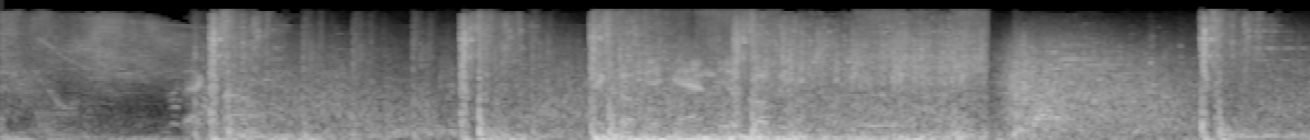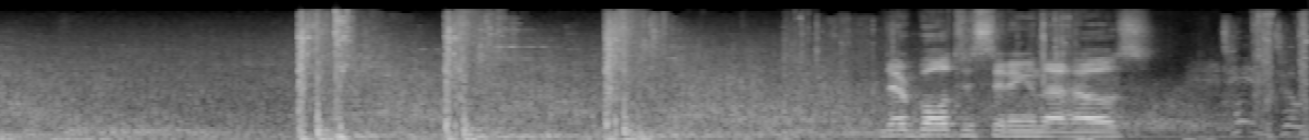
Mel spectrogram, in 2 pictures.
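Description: A rifle fires loud, sharp shots that echo.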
